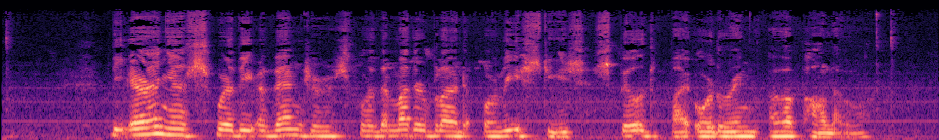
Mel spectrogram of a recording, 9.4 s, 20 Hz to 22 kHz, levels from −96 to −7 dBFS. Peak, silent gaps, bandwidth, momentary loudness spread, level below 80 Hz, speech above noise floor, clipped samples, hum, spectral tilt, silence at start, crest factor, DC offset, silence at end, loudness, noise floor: -4 dBFS; none; 16 kHz; 10 LU; -48 dBFS; 29 dB; under 0.1%; none; -7 dB/octave; 0.1 s; 16 dB; under 0.1%; 0.45 s; -21 LUFS; -50 dBFS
